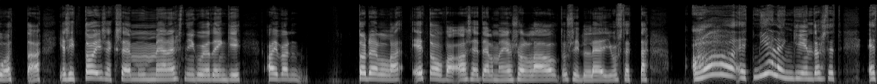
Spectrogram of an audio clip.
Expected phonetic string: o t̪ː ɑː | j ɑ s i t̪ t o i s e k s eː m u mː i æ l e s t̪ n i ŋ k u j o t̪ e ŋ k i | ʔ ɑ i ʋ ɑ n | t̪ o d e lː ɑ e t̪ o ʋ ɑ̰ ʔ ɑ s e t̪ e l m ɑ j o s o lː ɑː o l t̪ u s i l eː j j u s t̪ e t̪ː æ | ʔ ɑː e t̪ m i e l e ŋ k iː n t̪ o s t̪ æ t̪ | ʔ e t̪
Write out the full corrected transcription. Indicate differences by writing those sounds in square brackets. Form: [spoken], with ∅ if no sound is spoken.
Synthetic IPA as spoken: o t̪ː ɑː | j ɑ s i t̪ t o i s e k s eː m u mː i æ l e s t̪ n [iː] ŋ k u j o t̪ e ŋ k i | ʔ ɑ i ʋ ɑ n | t̪ o d e lː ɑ e t̪ o ʋ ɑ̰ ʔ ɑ s e t̪ e l m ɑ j o s o lː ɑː o l t̪ u s i [lː] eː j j u s t̪ e t̪ː æ | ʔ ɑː e t̪ m i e l e ŋ k iː n t̪ o s t̪ [e] t̪ | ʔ e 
